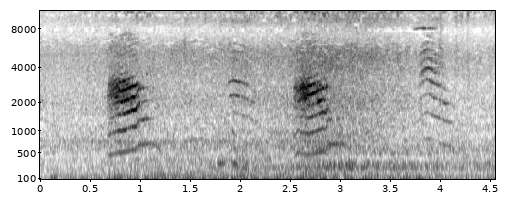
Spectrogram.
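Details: Kitten crying, heard on a day of constant kitten cries, with a yellow cat and a tabby also present; loud, rising-then-falling harmonic meows come in pairs about two seconds apart over a steady low hum.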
